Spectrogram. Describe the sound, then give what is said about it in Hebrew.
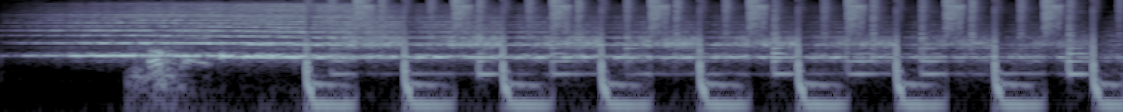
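A loud, steady siren-like wail holds one high pitch throughout, and after a moment a punchy, evenly spaced thumping beat starts underneath it and carries on to the end. “סירנה בבקשה.”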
